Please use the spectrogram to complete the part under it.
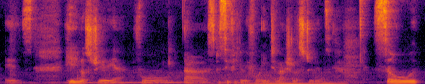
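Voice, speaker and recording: Hoarse, very low-voiced young woman vlogger. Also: noisy background. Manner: chatty, rambling, many fillers and restarts. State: hoarse, losing her voice. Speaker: vlogger host. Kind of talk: casual talk to camera. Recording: echoey room.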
